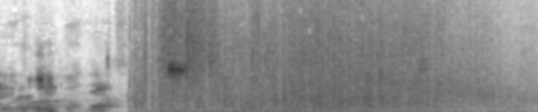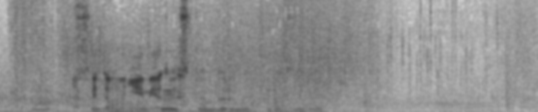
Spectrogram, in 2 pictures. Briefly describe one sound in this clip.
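A huge explosion booms and rumbles away.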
